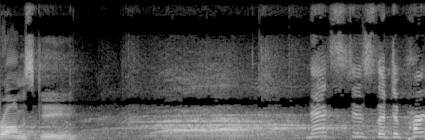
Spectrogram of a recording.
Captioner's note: audience applauding and cheering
